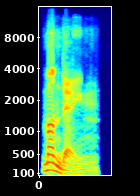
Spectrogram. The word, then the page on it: mundane: British English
